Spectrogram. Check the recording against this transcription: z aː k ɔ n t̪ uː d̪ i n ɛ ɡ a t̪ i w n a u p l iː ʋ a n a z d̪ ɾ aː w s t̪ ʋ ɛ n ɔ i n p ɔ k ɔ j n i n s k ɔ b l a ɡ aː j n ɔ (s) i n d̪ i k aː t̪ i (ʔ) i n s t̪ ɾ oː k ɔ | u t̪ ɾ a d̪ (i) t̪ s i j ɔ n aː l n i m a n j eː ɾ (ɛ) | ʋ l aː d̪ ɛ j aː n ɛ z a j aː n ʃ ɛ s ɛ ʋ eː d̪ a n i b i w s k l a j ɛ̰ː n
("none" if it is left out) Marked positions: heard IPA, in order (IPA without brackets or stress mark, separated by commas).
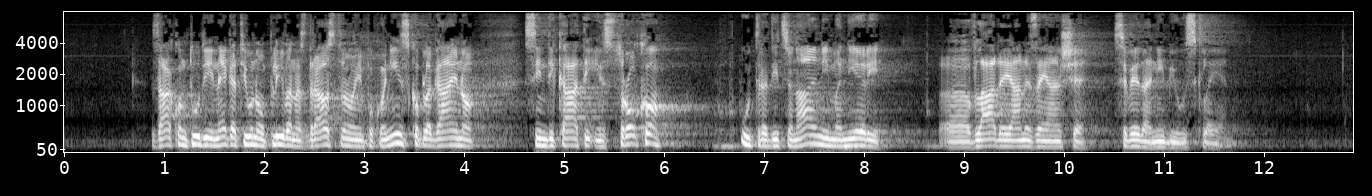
s, ʔ, i, i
